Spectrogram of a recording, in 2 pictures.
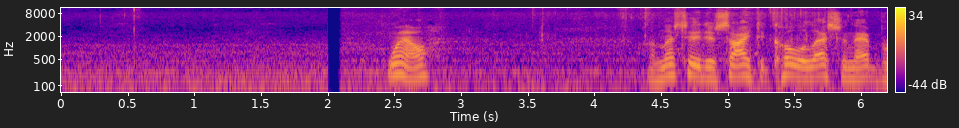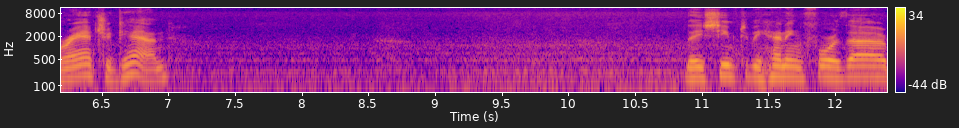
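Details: Late-season honey bee swarm settling into an empty hive not yet prepared; bursts of close buzzing bees wavering in pitch as they zip past, a dense cluster mid-way and another near the end, with softer background humming between.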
